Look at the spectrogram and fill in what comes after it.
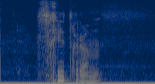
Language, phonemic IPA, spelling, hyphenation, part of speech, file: Dutch, /ˈsxɪ.tə.rə(n)/, schitteren, schit‧te‧ren, verb, Nl-schitteren.ogg
- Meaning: to shine, glitter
